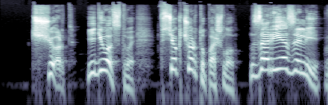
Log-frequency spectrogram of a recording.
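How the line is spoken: Frantic yelling. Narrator (Russian): вопил он неистовым голосом

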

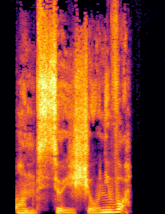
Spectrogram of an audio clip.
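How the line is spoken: Growl. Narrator (Russian): прорычал Орланд

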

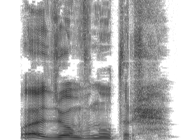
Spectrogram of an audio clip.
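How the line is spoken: Snort, then said. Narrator (Russian): хмыкнул и сказал

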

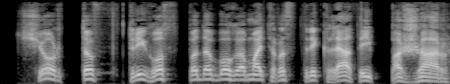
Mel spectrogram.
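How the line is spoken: Angry cursing. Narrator (Russian): выругался Джейми

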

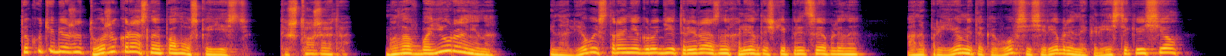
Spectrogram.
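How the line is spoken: Exclaiming elderly duchess. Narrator (Russian): воскликнула старшая герцогиня

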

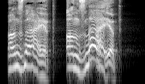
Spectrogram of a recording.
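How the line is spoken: Shouted. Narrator (Russian): выкрикнул он

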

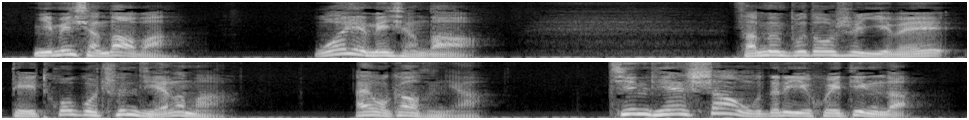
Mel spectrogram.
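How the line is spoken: Laughing. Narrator (Chinese): 韩香笑了起来

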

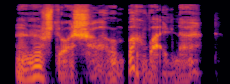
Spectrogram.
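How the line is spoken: Precise, through clenched teeth. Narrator (Russian): произнес, и это слово было выцежено сквозь зубы с аптекарской точностью

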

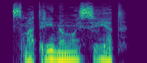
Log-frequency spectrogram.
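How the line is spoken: Whisper. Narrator (Russian): прошептала она

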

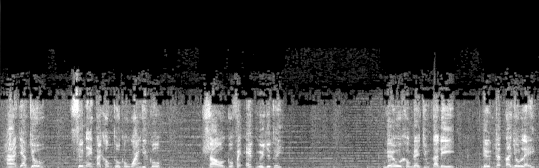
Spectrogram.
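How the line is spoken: Shouting. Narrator (Vietnamese): Viên Thừa Chí la lên

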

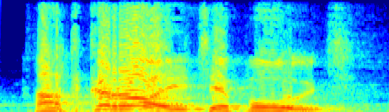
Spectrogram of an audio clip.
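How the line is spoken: Miracle worker shouting. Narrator (Russian): прокричал чудотворец

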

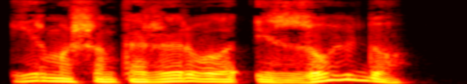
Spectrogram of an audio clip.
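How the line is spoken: Thoughtful. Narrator (Russian): задумчиво проговорила Настя

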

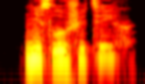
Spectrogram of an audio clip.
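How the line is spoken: Whisper. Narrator (Russian): шепнул нам Хорхе

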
